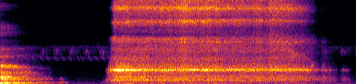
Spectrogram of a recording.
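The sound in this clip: A person breathing slowly out and in: a long, loud, airy breath of about three seconds follows a softer, quieter stretch, with no talking.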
